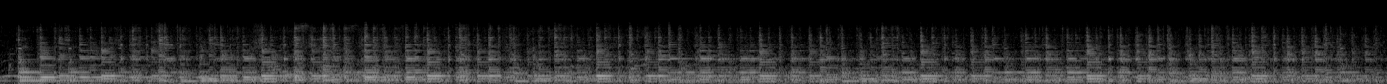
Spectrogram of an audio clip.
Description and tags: sguenkine son2
Connect a microphone. Open AUDACITY. Press Break and Register. Direct the microphone above the bass. select the piece. copy the selection. Open project new audio track. Stuck the selection. change the speed : 33,896. type of vinyl : 33 1/3 to n/a. echo : while of time limit : 0,500000. factor of decrease : 0,500000
bass, echo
